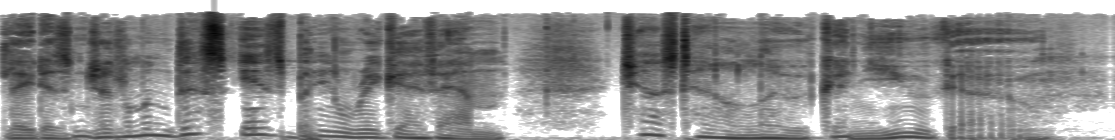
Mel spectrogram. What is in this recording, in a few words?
male, no bed; l&g - how low can u go; bailrigg fm; bfm jingles ads RSL 1994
